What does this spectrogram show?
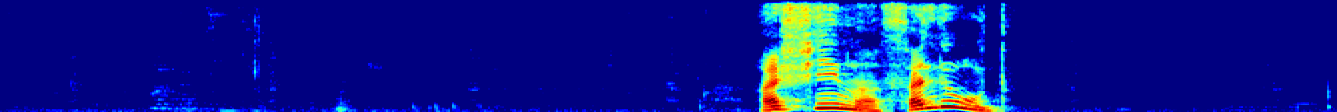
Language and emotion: Russian, positive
